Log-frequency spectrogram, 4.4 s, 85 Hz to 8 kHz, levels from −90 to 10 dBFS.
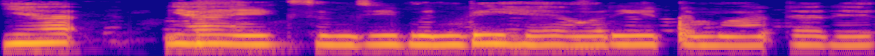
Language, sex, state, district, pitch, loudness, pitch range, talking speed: Hindi, female, Bihar, Kishanganj, 225 Hz, -17 LUFS, 215-235 Hz, 150 wpm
